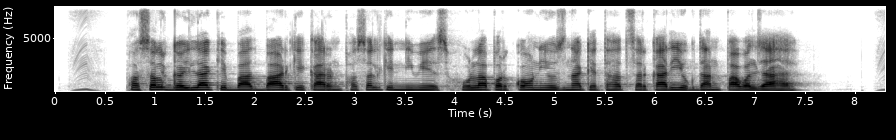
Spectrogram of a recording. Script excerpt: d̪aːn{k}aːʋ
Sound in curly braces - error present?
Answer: yes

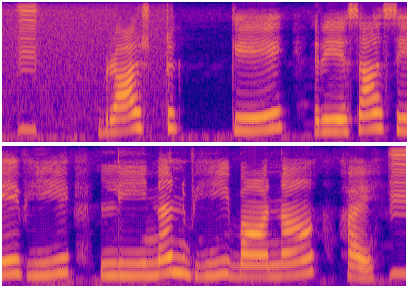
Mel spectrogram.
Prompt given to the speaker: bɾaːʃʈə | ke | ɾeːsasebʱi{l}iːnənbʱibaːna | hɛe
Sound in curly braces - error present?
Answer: no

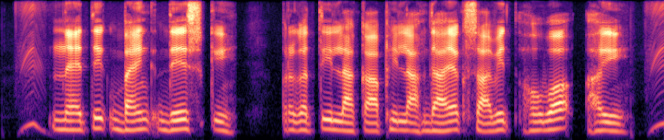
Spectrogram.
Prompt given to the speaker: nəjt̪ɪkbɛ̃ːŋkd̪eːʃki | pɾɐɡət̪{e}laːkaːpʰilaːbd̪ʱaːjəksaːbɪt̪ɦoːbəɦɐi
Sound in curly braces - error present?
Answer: yes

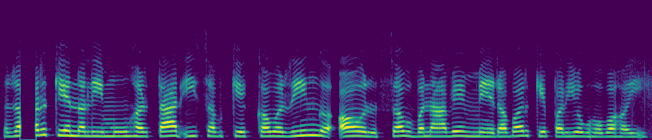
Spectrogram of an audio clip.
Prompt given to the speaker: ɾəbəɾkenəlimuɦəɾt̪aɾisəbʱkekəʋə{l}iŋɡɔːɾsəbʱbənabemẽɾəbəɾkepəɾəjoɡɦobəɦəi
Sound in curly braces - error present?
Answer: yes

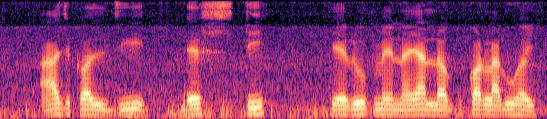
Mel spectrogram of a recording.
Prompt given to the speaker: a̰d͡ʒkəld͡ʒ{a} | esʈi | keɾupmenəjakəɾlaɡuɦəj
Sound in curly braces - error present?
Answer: yes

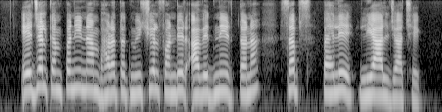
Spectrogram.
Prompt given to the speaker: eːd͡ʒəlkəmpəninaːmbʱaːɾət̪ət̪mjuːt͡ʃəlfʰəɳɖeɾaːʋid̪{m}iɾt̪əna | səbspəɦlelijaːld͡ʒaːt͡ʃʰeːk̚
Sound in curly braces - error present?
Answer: yes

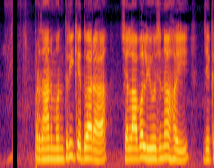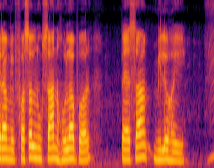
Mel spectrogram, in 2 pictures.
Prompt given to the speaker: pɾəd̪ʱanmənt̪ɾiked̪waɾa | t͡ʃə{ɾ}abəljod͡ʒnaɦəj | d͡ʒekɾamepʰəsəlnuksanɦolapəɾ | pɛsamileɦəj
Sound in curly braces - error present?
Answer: yes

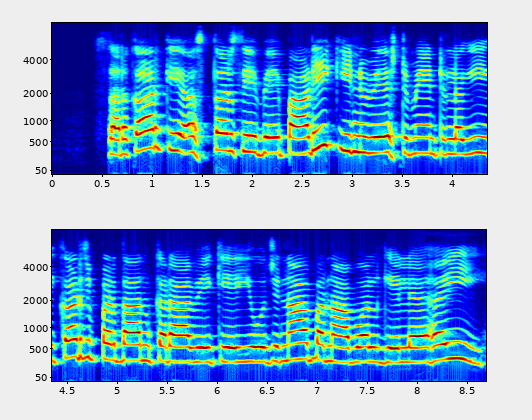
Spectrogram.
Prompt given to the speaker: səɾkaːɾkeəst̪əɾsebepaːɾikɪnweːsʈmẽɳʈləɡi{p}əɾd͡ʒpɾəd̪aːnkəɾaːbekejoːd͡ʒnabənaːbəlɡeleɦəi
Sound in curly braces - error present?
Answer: yes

